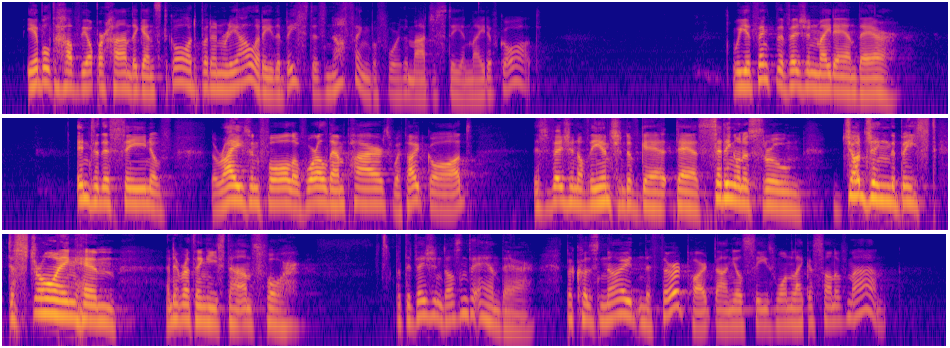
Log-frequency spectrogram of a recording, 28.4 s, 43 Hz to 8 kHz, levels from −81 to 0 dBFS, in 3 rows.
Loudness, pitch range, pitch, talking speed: -21 LUFS, 120-160 Hz, 145 Hz, 180 wpm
